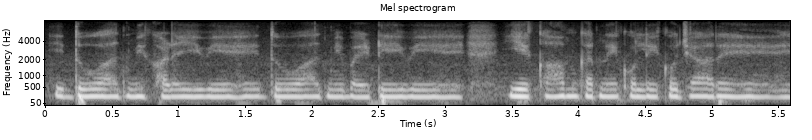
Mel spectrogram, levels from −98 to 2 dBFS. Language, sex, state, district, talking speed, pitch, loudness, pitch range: Hindi, female, Karnataka, Koppal, 205 wpm, 210 Hz, -17 LUFS, 205-215 Hz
